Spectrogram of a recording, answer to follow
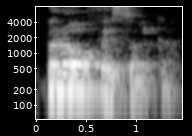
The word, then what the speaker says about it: profesorka: Profesorka. Pro. Akcenat je na prvom slogu.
